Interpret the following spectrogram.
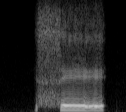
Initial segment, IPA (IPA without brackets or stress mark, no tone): s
